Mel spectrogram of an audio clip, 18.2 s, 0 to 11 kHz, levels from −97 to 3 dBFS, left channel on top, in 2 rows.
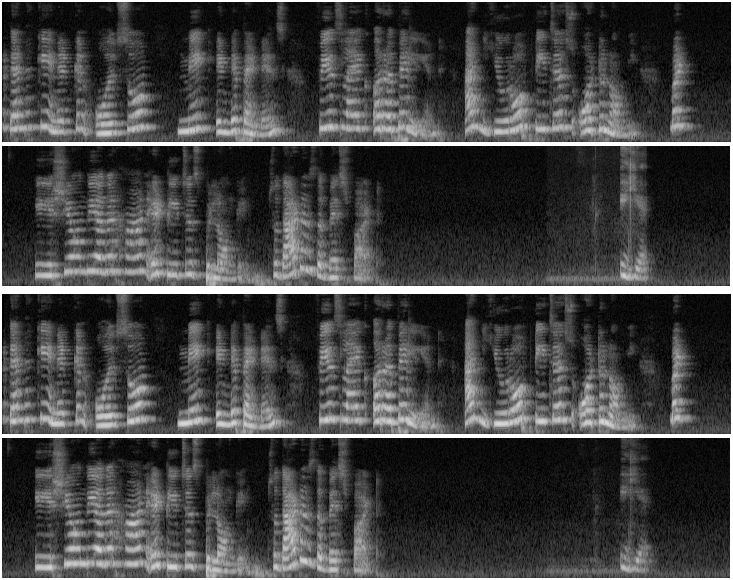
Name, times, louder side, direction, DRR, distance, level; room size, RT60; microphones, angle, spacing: voice 1, 0.0-1.8 2.2-3.5 4.0-5.5 5.8-7.9 8.3-8.5 9.5-13.7, right 4 dB, 65° right, 0.6 m, -24 dB
voice 2, 15.9-17.2, left 5 dB, 55° left, 0.4 m, -33 dB
3.3 x 2.4 x 4.0 m
head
